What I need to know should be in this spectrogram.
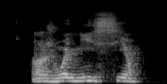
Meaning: first-person plural imperfect subjunctive of enjoindre
- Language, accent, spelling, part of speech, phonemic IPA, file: French, Canada, enjoignissions, verb, /ɑ̃.ʒwa.ɲi.sjɔ̃/, LL-Q150 (fra)-enjoignissions.wav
